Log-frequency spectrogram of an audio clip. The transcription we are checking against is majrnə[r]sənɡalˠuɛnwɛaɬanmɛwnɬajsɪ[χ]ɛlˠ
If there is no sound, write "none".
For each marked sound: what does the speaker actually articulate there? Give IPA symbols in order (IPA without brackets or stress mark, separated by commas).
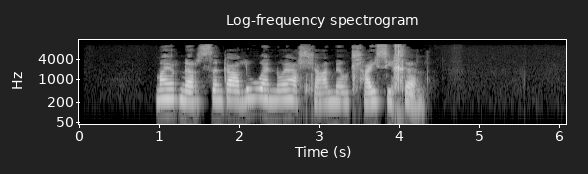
r, χ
